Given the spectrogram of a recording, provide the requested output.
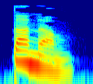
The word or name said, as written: tanam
